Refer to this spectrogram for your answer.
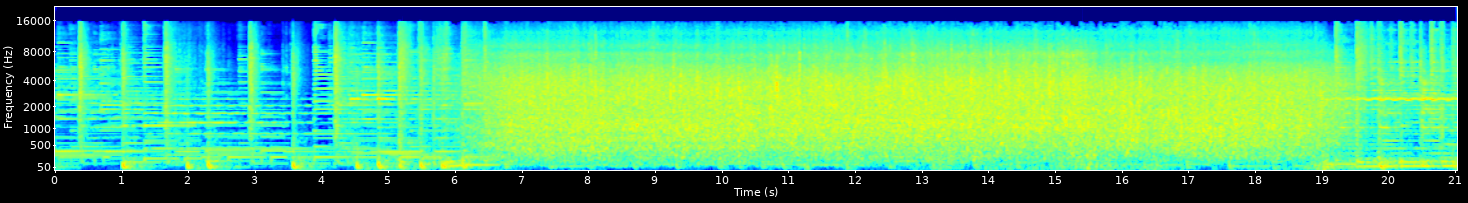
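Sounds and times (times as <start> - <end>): river water rushing over rocks: 6.4 - 19.2.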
